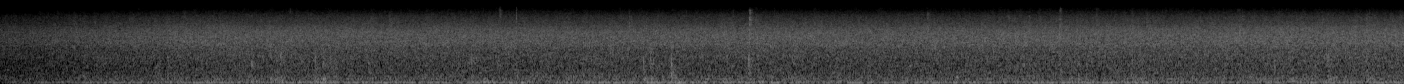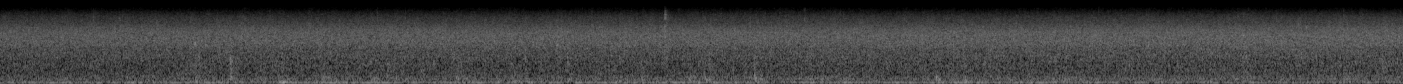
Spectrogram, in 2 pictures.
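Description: Steady rain, a dense even hiss that fades in over the first second or two and then holds, with a few faint drop ticks.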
